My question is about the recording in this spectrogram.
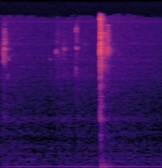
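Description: Near silence over a faint low hum, broken by a few light ticks and one sharper click a little over a second in, from a computer mouse and keyboard in use.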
